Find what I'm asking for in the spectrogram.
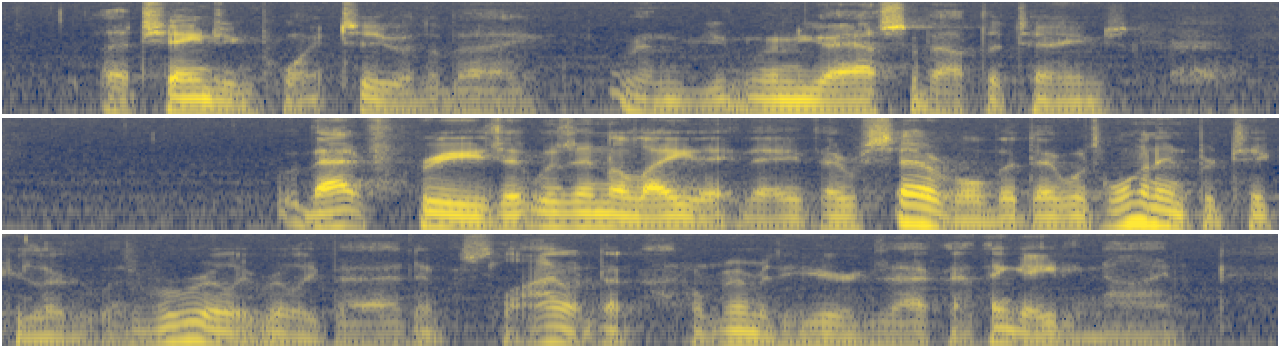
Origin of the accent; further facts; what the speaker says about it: Houston, Texas, United States; now in Corpus Christi, United States; look at Houston, where I was growing up in Houston, and Houston now, and Corpus Christi, when I first started living here in Corpus Christi now.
